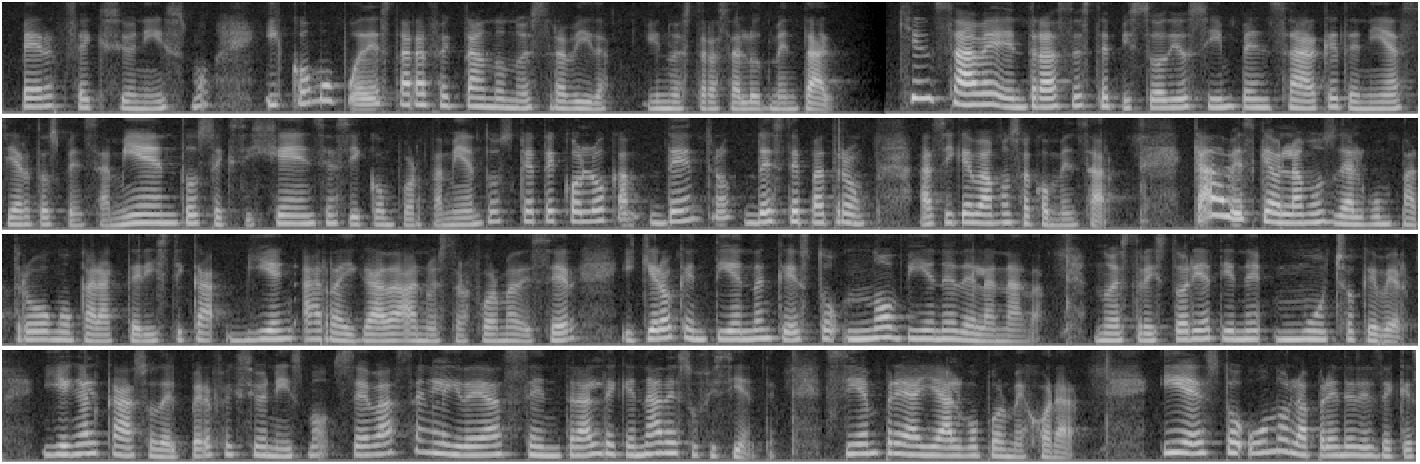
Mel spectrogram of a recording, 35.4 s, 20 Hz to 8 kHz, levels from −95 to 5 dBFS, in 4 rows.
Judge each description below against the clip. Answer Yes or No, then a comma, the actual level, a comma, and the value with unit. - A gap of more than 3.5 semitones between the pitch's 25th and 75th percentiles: Yes, average, 4.2 semitones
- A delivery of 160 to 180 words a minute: Yes, average, 170 wpm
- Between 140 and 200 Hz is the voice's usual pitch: No, high, 215 Hz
